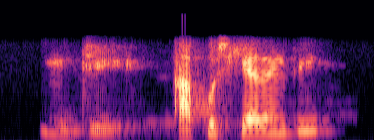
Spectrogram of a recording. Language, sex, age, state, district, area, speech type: Urdu, male, 18-30, Delhi, Central Delhi, urban, conversation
